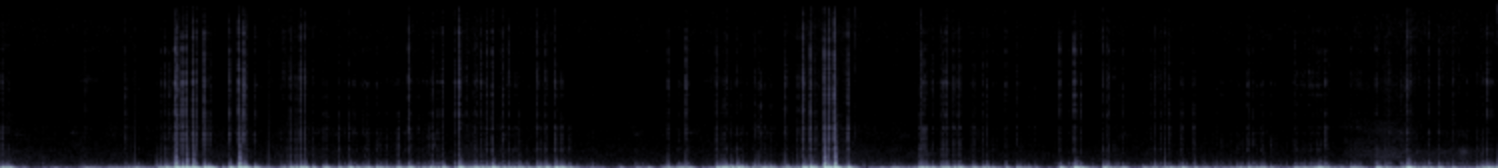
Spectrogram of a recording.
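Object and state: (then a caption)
Metal mesh microphone grille. Long painted fingernails scratch and tap the bare metal mesh grille on the hollow head of a small pink Blue Yeti Nano microphone. Close to the mic, the scratching comes through as a dense, low, boomy rumble in bursts of varying loudness. A few sharper taps add brief bright clicks.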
